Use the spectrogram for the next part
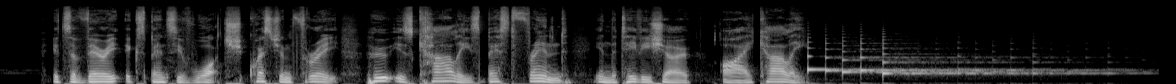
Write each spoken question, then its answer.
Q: Who is Carly's best friend in the TV show iCarly?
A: Sam Puckett.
